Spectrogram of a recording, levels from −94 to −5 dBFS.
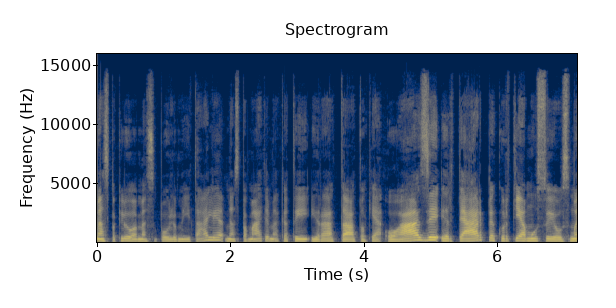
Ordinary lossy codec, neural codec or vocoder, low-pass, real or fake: AAC, 64 kbps; codec, 44.1 kHz, 7.8 kbps, Pupu-Codec; 14.4 kHz; fake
